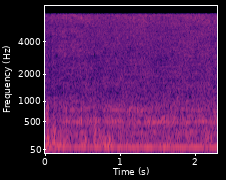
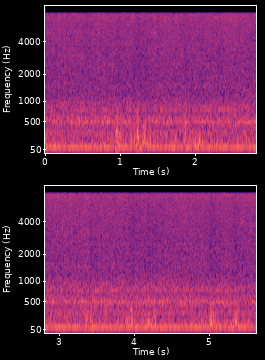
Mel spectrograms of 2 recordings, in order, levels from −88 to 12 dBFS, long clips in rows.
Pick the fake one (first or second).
first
